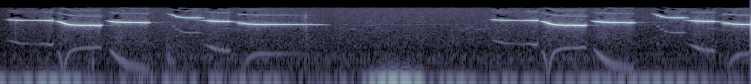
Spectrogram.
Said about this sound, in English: Well, thanks to the folks at the Cornell Lab of Ornithology, we found the call of the eastern meadowlark, and we'll let you be the judge.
